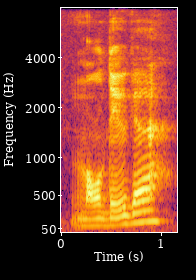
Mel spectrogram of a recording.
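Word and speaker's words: Molduga: want to deal with mold ooga it's how you pronounce it and we'll do guy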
